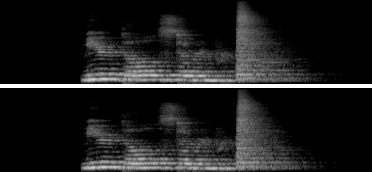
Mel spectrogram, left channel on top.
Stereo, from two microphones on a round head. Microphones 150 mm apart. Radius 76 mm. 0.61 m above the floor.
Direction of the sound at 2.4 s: 25° left (ahead or behind).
